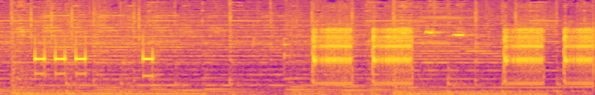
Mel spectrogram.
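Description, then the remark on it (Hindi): Four quick telephone keypad beeps sound in a short burst as someone phones a doctor, followed by longer repeating electronic tone pulses, like a line ringing, all clear with a low hum underneath. “उनको फोन लगाते हैं।”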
